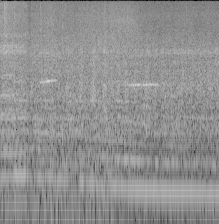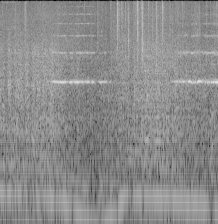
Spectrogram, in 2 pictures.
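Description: Rally car engine heard from inside the cabin, pulling hard with its note sagging slowly. About six seconds in the note drops sharply and climbs back up, as the driver lifts and gets back on the power. A high steady whistle runs alongside in the second half.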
